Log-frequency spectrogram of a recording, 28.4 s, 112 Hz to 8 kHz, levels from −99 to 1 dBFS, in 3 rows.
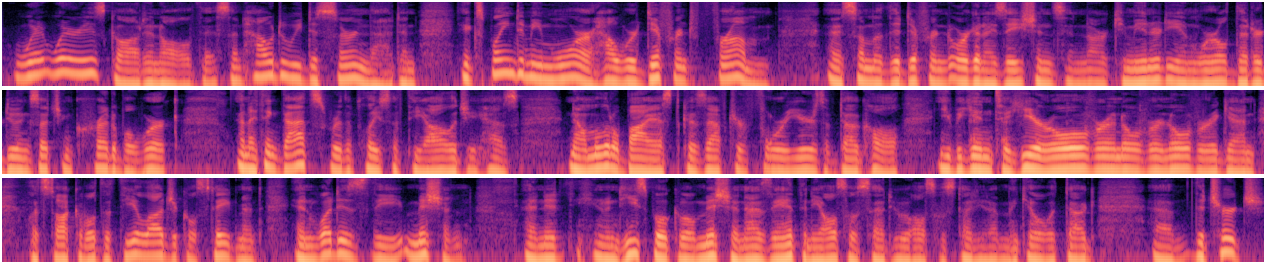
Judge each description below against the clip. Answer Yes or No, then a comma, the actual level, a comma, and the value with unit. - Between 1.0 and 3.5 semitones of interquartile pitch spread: Yes, average, 2.9 semitones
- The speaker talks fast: Yes, fast, 220 wpm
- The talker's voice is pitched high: No, low, 135 Hz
